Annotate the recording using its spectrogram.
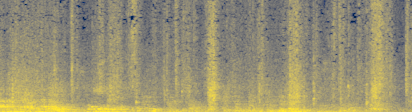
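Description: Indistinct voices of people talking in the background, with occasional short knocks scattered through.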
